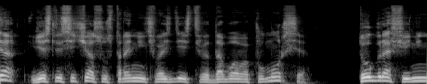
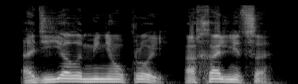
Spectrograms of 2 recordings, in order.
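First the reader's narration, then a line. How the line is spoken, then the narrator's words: Amused snort. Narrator (Russian): хмыкнул я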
